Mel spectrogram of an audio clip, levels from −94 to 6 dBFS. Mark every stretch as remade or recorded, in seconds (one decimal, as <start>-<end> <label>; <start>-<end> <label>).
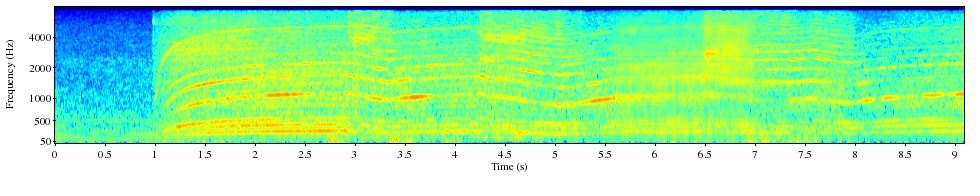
0.0-5.6 recorded; 5.6-7.0 remade; 7.0-9.1 recorded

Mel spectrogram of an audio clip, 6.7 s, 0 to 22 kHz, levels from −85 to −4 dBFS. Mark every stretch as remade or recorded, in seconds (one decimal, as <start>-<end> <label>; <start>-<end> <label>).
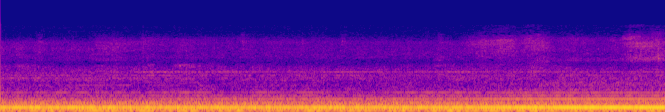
0.0-6.7 recorded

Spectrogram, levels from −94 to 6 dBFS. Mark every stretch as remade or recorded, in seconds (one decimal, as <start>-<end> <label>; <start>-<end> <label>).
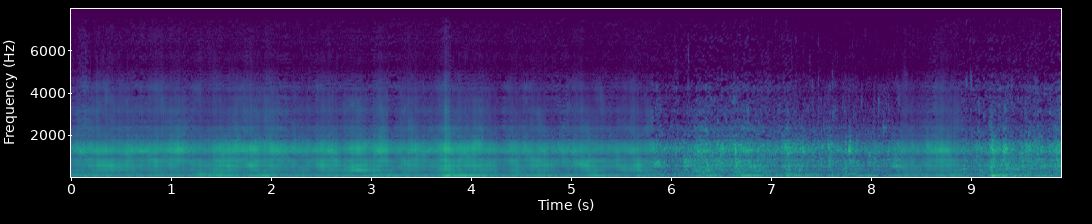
0.0-5.8 remade; 5.8-8.3 recorded; 8.3-8.9 remade; 8.9-9.9 recorded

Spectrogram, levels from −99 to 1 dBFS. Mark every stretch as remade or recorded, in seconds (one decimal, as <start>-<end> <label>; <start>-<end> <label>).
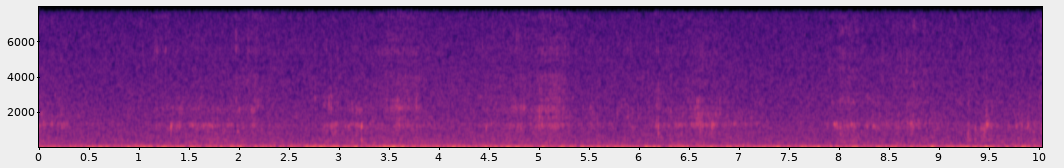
0.0-3.4 remade; 3.4-5.3 recorded; 5.3-10.0 remade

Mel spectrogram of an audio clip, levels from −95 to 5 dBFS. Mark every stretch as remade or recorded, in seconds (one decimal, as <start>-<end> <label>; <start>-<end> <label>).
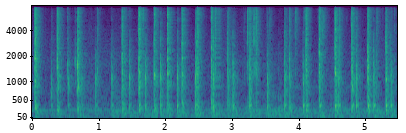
0.0-5.5 recorded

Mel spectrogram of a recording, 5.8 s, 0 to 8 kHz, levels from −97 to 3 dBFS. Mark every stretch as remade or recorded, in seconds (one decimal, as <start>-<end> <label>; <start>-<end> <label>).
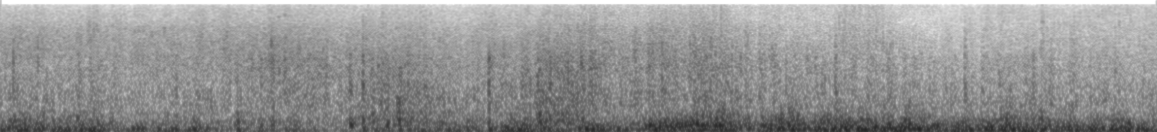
0.0-2.8 remade; 2.8-4.7 recorded; 4.7-5.8 remade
